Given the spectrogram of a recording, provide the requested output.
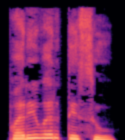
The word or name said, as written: ಪ್ರವರ್ತಿಸು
